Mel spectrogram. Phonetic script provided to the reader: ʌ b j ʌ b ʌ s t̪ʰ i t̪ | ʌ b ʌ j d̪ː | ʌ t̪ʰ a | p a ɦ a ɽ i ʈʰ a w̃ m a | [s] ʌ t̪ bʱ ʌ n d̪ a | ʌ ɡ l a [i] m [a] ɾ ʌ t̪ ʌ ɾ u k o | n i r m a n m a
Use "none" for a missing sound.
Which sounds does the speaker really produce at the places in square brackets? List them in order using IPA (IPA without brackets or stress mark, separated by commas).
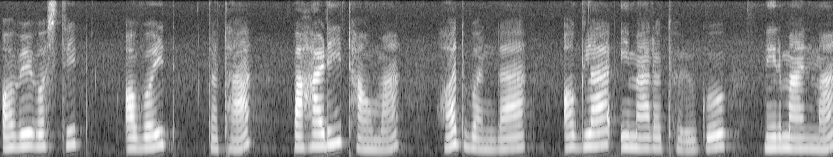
h, i, a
